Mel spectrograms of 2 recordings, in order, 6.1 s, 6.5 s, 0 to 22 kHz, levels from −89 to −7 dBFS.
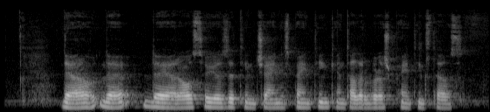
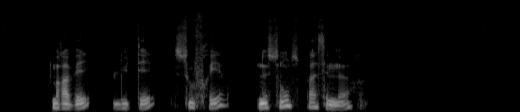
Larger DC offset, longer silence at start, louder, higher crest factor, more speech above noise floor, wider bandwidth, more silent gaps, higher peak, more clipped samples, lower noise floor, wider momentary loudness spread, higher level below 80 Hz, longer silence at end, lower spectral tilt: neither; second, 0.25 s vs 0.65 s; first, -38 LUFS vs -50 LUFS; about the same, 18 dB vs 22 dB; second, 22 dB vs over 41 dB; first, 16 kHz vs 14.5 kHz; second, none vs 1.15-1.42 s, 1.65-1.73 s, 1.96-2.15 s, 2.88-3.23 s, 3.76-3.85 s; first, -20 dBFS vs -28 dBFS; neither; second, -60 dBFS vs under -90 dBFS; first, 12 LU vs 9 LU; first, -84 dBFS vs under -90 dBFS; second, 0.3 s vs 1.95 s; about the same, -6 dB/octave vs -6 dB/octave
